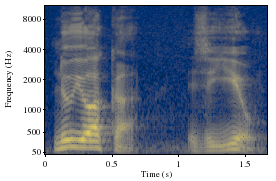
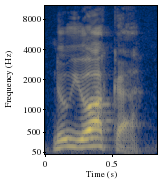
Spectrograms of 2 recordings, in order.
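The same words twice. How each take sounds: First: "New Yorker" said with a New York "U" sound; "New Yorker" as a New Yorker says it; New York vowel. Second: "New Yorker" with a broad "ah" sound; Boston vowel. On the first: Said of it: "in a New York accent". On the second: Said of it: "is an A H". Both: Shown as a demonstration.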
